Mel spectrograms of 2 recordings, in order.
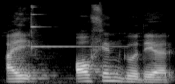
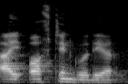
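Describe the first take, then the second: First: The t in 'often' is silent. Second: The t in 'often' is pronounced. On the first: "ऑफेन को" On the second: "आप ऑफ्टेन भी pronounce कर सकते हो"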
